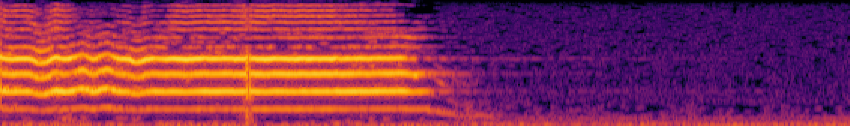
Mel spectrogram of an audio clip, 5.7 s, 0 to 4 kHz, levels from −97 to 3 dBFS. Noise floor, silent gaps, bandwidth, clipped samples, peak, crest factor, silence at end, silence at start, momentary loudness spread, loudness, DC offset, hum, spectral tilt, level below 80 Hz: -44 dBFS; none; 4 kHz; under 0.1%; -2 dBFS; 10 dB; 2.7 s; 0 s; 5 LU; -9 LUFS; under 0.1%; none; -6.5 dB/octave; -44 dBFS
